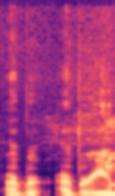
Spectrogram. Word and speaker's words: arboretum: Arboretum. Arboretum, yeah. Yeah, it's still kind of you can drive up there just a little ways and it's closed Yeah. still. Yeah. We went to the Arboretum on Mother's Day.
